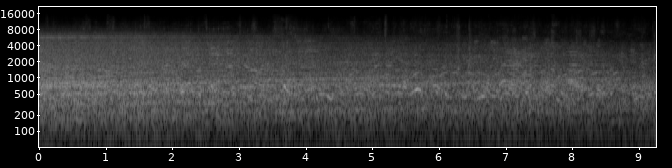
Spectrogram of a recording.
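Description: Soccer players shout to each other across the field.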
